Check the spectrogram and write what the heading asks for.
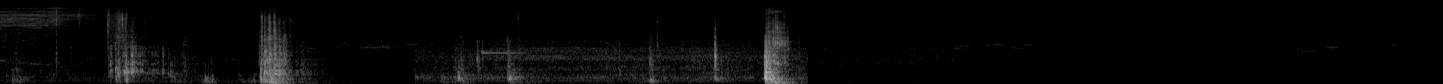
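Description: Scattered knocks and handling noises, then a car door shutting with a single loud thunk about eight seconds in. After that comes near silence.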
